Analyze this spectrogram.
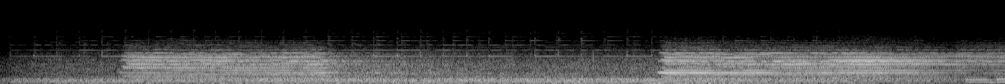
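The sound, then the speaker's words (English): A train rumbles steadily while its horn blares in two long, loud blasts, the first starting after a second and the second near the end, over a constant low mechanical roar. “Betty, what's the train? Is it something I can ride?”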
